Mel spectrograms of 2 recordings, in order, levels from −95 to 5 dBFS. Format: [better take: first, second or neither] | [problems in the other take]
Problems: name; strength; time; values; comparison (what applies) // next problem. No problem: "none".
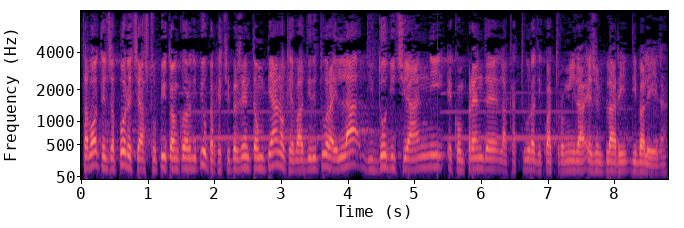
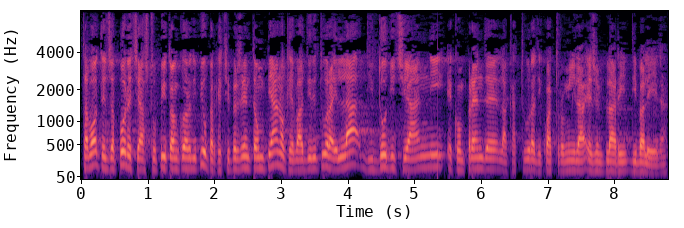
second | background sound (Wind instrument, woodwind instrument); 19 dB below the speech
